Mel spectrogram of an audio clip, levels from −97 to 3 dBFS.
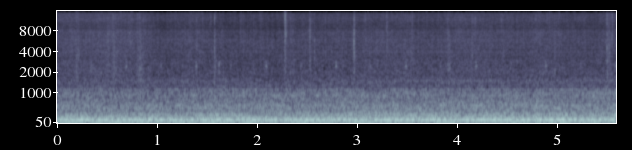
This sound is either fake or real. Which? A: real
